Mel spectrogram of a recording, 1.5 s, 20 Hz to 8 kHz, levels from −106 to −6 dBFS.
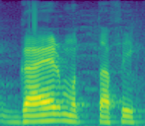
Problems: constant background noise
